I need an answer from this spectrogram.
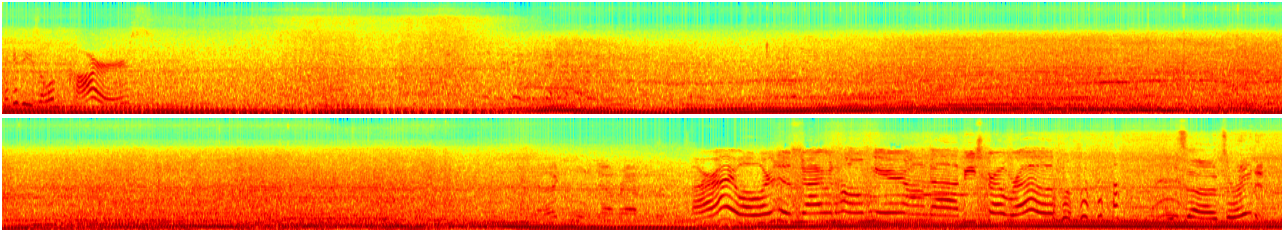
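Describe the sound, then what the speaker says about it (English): Engines of old cars rumble and rev at a busy fuel stop in the Ozarks, loud and close, rising and falling throughout, with people talking over them. "Look at these old cars."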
